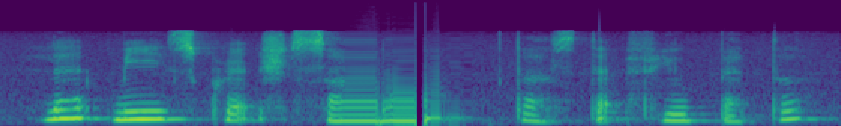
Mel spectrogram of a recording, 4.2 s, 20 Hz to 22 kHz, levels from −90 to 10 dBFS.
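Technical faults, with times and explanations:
1.74 to 2.37 s: robotic sound from repeated short buffers. Speech turns into a rigid metallic buzz at 100 Hz that still roughly follows the words. It is likely caused by a 10 ms stretch being looped while most of the real audio is skipped. A spectrogram shows evenly spaced lines at multiples of 100 Hz, and the waveform repeats near-identical 10 ms cycles.
2.09 to 2.13 s: gap at a join of encoded pieces. A 44 ms silence breaks the continuous sound, which then resumes where it stopped, because separately encoded pieces kept their start delay and end padding. The waveform drops flat with smeared edges, and the spectrogram shows a blank vertical band.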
